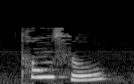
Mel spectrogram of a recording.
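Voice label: "通俗", Mandarin Chinese; chinese flashcards; hsk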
